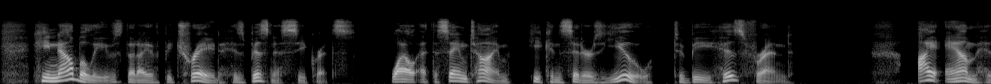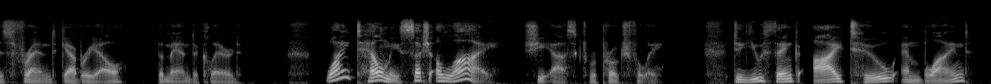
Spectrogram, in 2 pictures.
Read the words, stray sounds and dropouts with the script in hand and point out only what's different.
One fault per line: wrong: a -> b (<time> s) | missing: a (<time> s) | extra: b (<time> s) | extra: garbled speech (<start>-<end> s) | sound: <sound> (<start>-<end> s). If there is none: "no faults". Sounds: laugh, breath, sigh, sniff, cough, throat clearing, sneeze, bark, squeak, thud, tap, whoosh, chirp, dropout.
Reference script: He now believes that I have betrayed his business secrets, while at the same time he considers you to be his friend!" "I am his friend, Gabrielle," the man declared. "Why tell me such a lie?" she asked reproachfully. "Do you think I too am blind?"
no faults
